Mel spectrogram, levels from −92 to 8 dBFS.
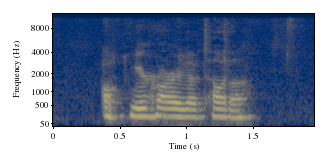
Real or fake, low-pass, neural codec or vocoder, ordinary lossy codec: fake; 10.8 kHz; codec, 24 kHz, 1 kbps, SNAC; MP3, 96 kbps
